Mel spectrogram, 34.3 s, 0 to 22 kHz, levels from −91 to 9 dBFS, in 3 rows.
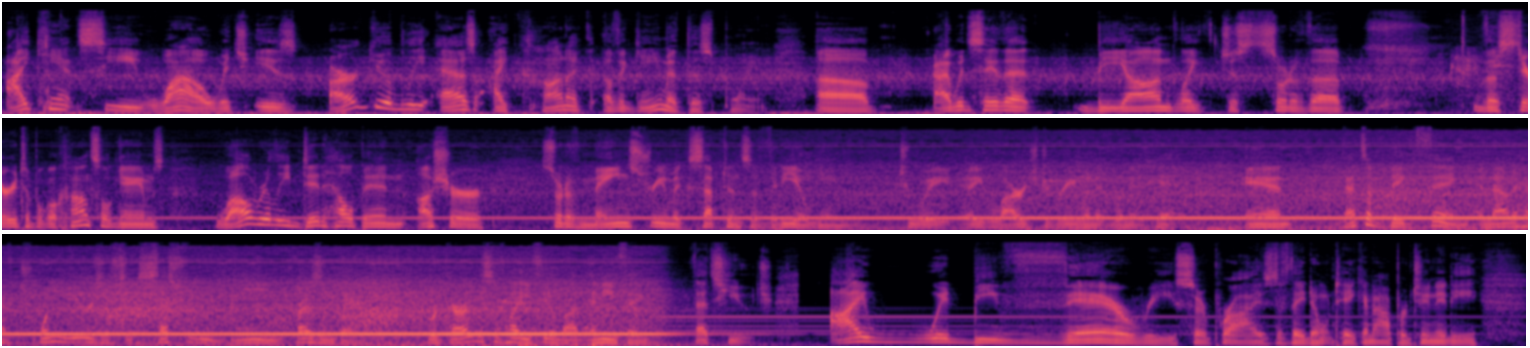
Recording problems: alarms or sirens; very loud; throughout; 4 dB above the speech

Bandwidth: 16 kHz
